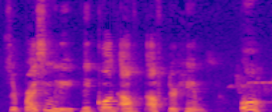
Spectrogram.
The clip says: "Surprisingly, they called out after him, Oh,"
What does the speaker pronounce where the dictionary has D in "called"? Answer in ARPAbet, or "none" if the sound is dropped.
D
